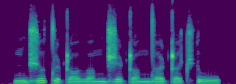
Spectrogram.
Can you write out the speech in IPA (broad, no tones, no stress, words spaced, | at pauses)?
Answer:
nd͡ʒʊtʊ ʈɒðɒnd͡ʒəʈɒ ndʌʈʌ t͡ʃʼu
